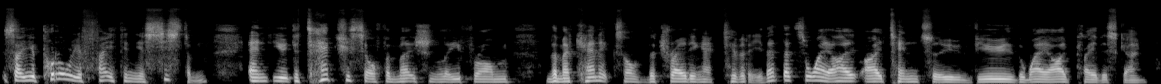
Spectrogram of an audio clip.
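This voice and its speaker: A man's voice: mid-range voice, animated, normal speed, warm tone, no echo. A man in a casual group chat, talking in a reflective and teasing way. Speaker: group member.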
